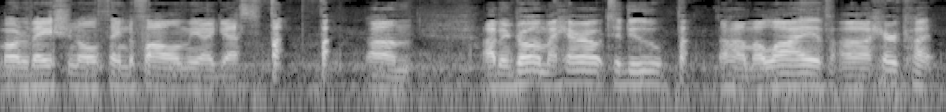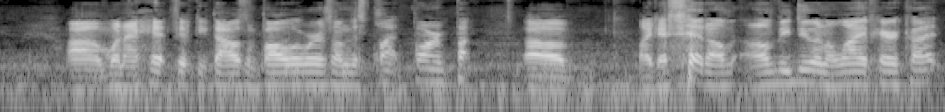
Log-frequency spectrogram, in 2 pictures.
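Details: Adult male stand-up comedian with Tourette syndrome, speaking in a vlog; Tourette syndrome (vocal tics).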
